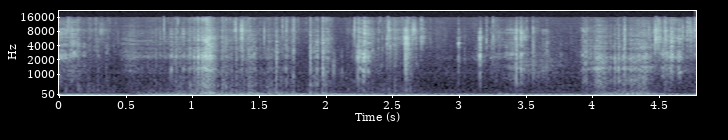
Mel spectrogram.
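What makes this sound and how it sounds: A solid yellow oval bar of dry soap is carved flat with a red-handled knife blade as powdery flakes fall away. Dry, crisp scraping and crunching strokes run continuously with short bright bursts, over a low rumbling floor.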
